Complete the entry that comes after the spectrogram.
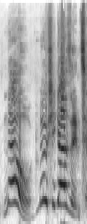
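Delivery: high, loud retold protest; exasperated objection. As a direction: cry out in comic disbelief, breaking into laughter.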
